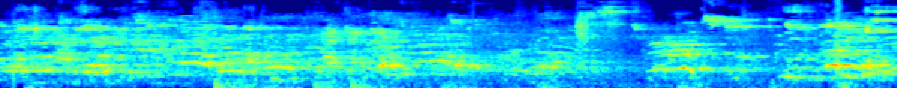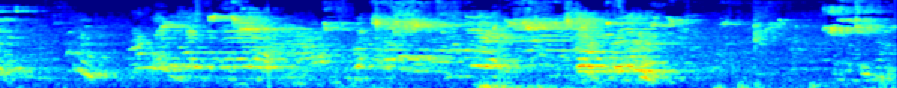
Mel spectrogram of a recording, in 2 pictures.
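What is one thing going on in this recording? A crowd of people chatters and calls out in a large echoing gym.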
